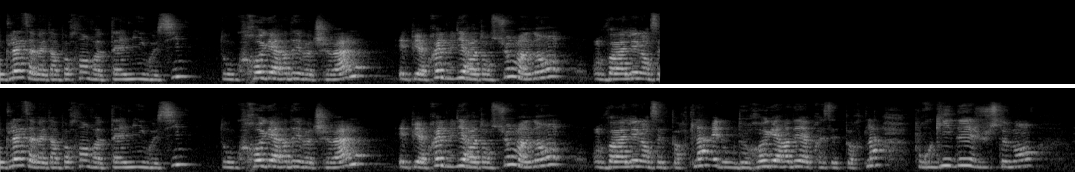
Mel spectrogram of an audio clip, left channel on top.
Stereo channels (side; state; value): left; drops out; at 6.6 s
